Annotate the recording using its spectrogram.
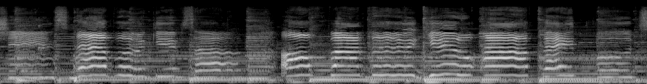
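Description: A woman singing a slow worship song with vibrato, accompanied by a strummed acoustic guitar.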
